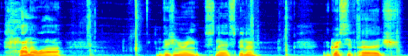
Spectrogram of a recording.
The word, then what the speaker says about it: Llanowar: Balefist Oak, Warden of the Woods, Nature's Way, Wall of Blossoms, Llanowar, I'm going with the Welsh pronunciation, Llanowar, Visionary, Snare Spinner, Aggressive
